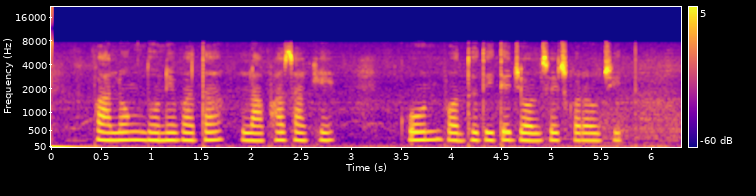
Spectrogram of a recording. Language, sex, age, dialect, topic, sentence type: Bengali, female, 18-24, Rajbangshi, agriculture, question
